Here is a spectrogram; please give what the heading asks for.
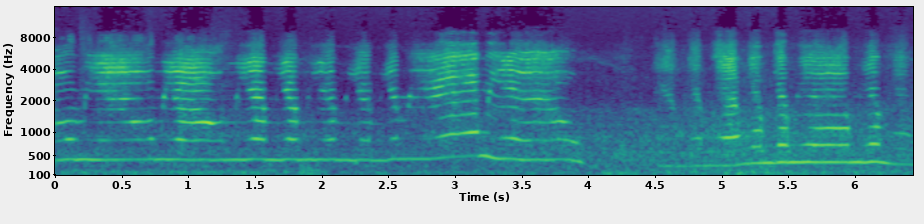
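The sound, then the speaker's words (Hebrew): A person sings a song entirely in imitation cat meows, sent in as a voice message: sustained, melodic meow-like tones that rise and fall, with pitch steps and a steady level throughout. “ביקשנו מכם בתחילת השעה לשלוח אלינו הודעה קולית ולשיר שיר בשפת החתולים.”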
